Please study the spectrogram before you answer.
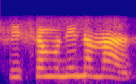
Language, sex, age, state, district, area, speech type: Bodo, female, 30-45, Assam, Chirang, rural, conversation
